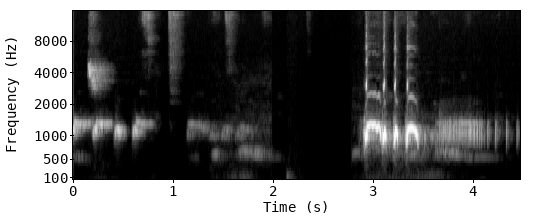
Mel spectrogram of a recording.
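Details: Pet zebra dove song used as a lure for other birds: scattered soft murmuring notes, then a loud triple rolling coo followed by a drawn-out hum ending in short pulses.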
